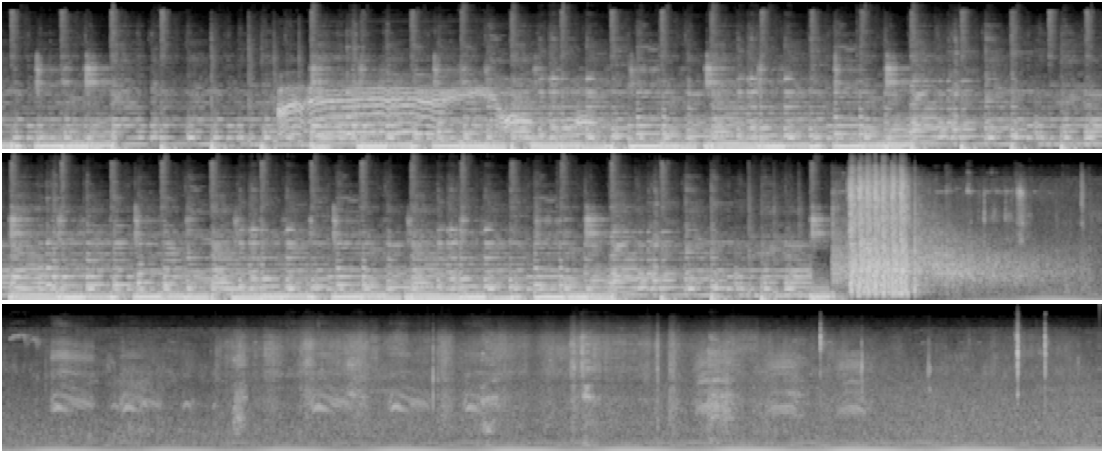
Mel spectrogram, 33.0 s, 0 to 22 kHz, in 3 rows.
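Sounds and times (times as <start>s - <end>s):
bluegrass banjo music: 0.0s - 19.4s
steady low hum: 2.2s - 17.5s, 19.2s - 33.0s
submachine gun fire: 19.4s - 22.1s
birds calling: 19.6s - 33.0s.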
